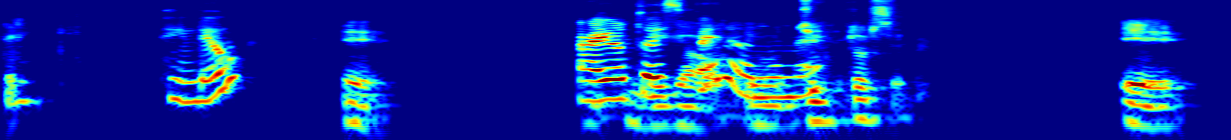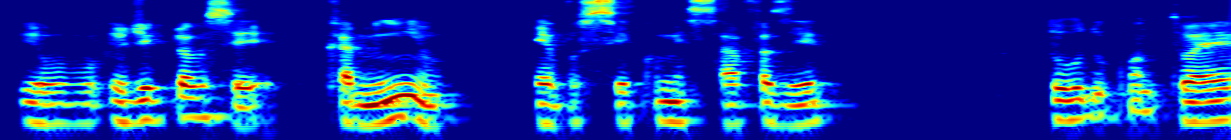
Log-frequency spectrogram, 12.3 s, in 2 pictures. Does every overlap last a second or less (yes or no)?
no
